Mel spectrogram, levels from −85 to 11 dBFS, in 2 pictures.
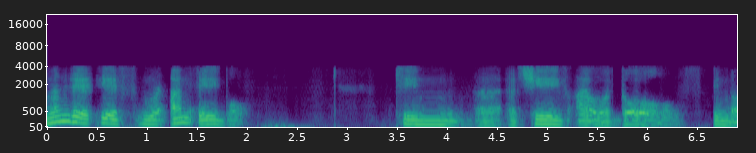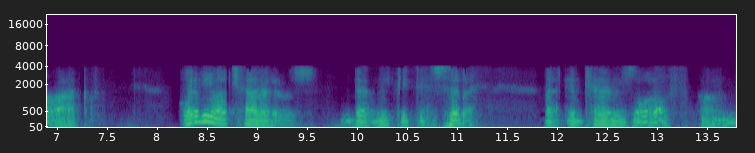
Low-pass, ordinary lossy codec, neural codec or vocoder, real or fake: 7.2 kHz; AAC, 16 kbps; codec, 16 kHz, 0.5 kbps, FreqCodec, smaller model; fake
